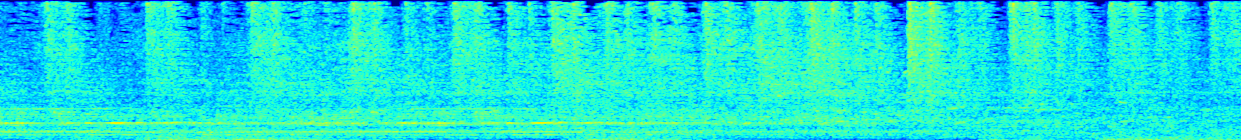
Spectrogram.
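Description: Trailer score music: a sustained, noisy drone with faint high held tones and low rumbling swells that come and go.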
